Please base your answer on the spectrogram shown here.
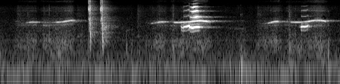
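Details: Talking pet parrot, described as very chatty, gives three drawn-out whistled notes, each rising slightly and ending in a warbling flourish, with two sharp clicks between the first and second notes.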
